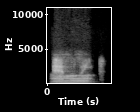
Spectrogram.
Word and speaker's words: athlete: this word here is pronounced athletes. Can you say that, please? Athlete.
